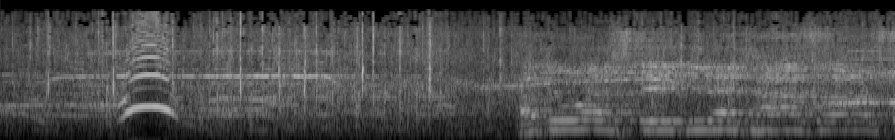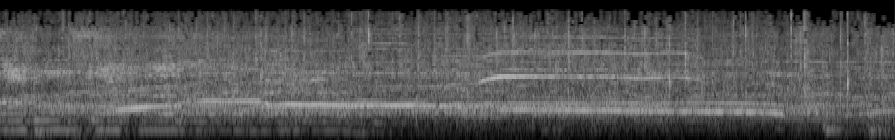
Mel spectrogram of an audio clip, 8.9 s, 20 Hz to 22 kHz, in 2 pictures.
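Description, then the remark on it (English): A crowd cheers and calls out loudly and steadily at an early summer evening campaign rally for Hungarian politician Péter Modzsor in Nyíregyháza, Hungary, as he walks through it; many voices blend into a continuous roar. A sharp rising whistle cuts through near the start before the shouting swells and holds. “Péter Modzsor walks through the adoring crowds like a rock star, a dapper 43 years old.”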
